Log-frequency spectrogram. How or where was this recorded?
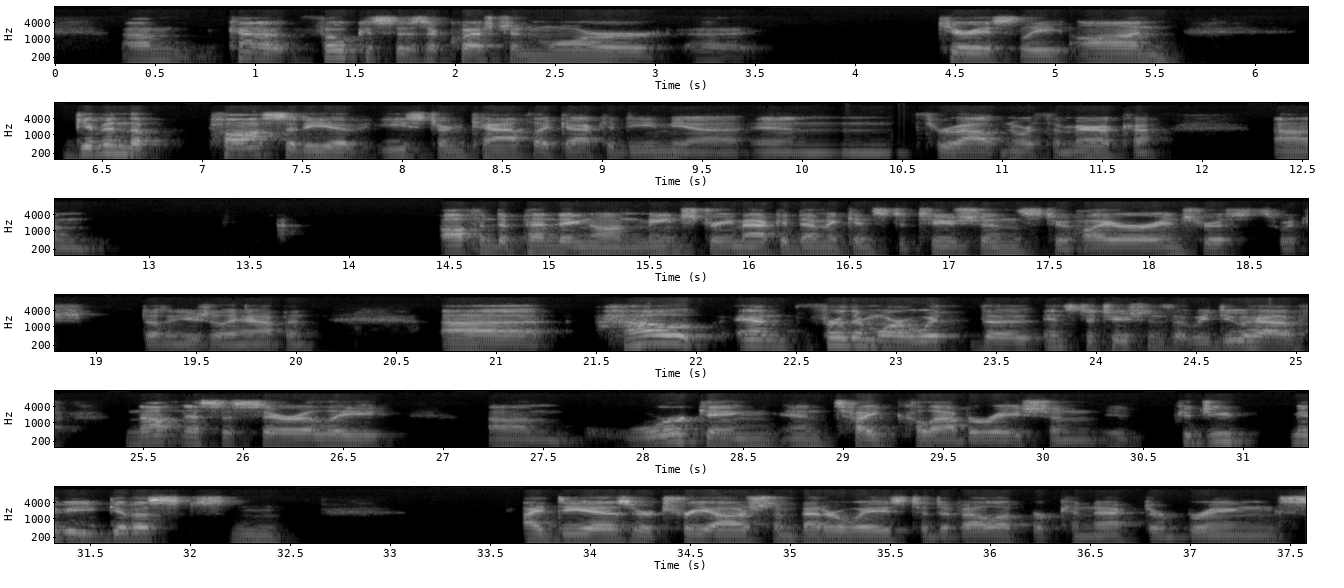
video call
